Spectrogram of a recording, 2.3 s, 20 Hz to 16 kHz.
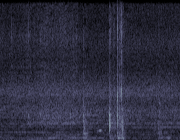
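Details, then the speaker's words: Siruba DL7200-BM1-15 single needle sewing machine at thread-trim stop: sharp clicks and short ratcheting clatter with no clean cutting snap; thread not trimmed because trimming cam timing is wrong. "Cam time wrong ಇದ್ದರೆ thread trim ಆಗಲ್ಲ."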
